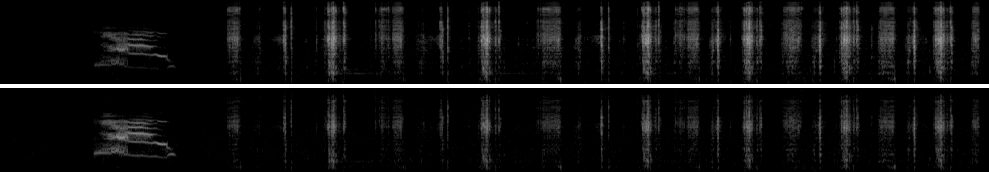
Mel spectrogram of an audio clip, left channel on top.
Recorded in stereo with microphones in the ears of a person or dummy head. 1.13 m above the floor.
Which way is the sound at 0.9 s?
25° right (ahead or behind).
